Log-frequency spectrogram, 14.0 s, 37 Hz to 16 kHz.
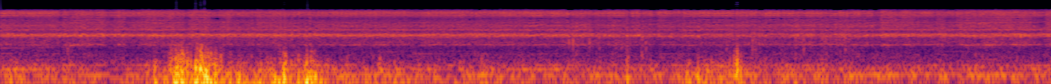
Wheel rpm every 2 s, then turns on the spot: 170, 170, 170, 170, 170, 170, 160.
none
